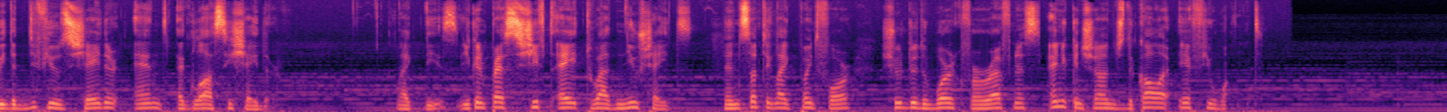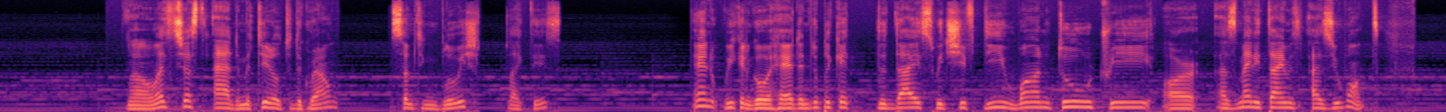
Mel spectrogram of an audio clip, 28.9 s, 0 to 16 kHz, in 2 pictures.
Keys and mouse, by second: 0.6 shift+a, 3.0-3.7 drag, 3.8 click, 5.0 middle click, 6.6 click, 8.3 middle click, 11.5-11.8 drag, 12.2 middle click, 14.5 click, 14.9 BackSpace, 15.0 BackSpace, 16.0 ctrl+z, 16.2 click, 18.3 z, 21.6 z, 22.9 shift+d, 27.3-28.0 middle drag, 28.0 drag, 28.2 g, 28.3-28.7 drag, 28.8-28.9 drag.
